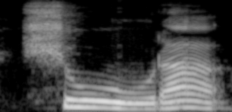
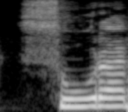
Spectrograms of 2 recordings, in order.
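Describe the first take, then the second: First: शूरा with sh and a long stretched oo; drawn-out long vowel. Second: सूरा with a plain s, said quickly; mispronunciation demo. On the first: Teacher models the word for pupils, slow शूरा with long oo. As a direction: stretch शूरा slowly as shooo-raa. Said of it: "थोड़ा सा लंबा खींचेंगे". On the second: Teacher shows the wrong sound, सूरा with plain s. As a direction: say सूरा with s instead of sh. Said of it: "ये वाला स नहीं बोलेंगे". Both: Shown as a demonstration.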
